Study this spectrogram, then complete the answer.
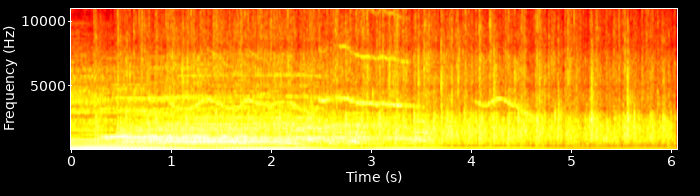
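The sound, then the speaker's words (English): A large audience at eTown Hall bursts into sustained applause with cheers and whoops, loud, while a steady low hum and some tonal music or feedback ring beneath before fading partway through. “What a crowd, what a sound, what a sight.”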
